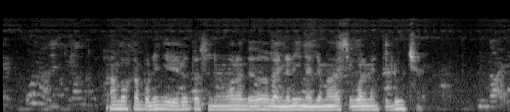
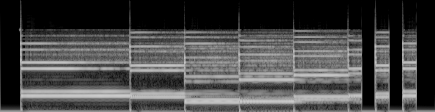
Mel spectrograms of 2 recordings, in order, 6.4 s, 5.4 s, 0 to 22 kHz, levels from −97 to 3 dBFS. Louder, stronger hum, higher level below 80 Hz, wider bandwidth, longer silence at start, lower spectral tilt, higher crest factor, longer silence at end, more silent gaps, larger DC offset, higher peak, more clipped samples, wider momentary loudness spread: second, -22 LUFS vs -18 LUFS; neither; second, -56 dBFS vs -50 dBFS; second, 6.4 kHz vs 9.8 kHz; first, 0.35 s vs 0 s; first, -9 dB/octave vs -1.5 dB/octave; about the same, 14 dB vs 18 dB; about the same, 0 s vs 0 s; neither; neither; second, -10 dBFS vs 0 dBFS; neither; first, 20 LU vs 4 LU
